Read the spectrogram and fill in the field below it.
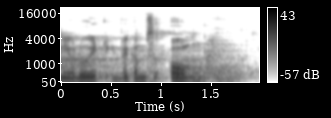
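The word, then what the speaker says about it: ॐ: has to start here no om actually is a condensed word condensed sound symbol of three letters when you pronounce ah you have to use your throat ah ooh it just rolls right and ma you do use your lips two lips should touch ma ah um fast when you do it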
